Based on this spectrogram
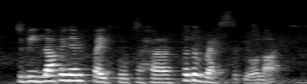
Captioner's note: none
